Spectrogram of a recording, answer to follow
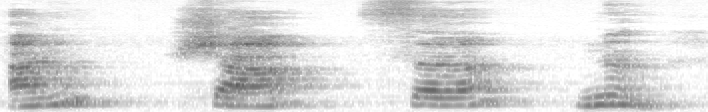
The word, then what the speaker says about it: अनुशासन: इसका जो correct pronunciation है वो है अनुशासन, शासन, शासन।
